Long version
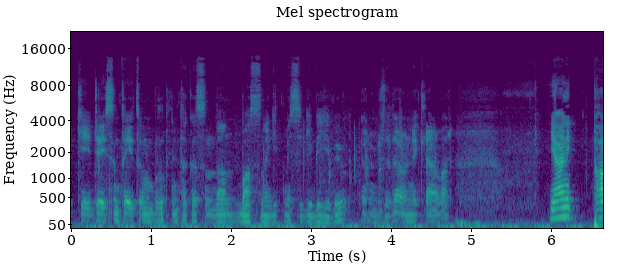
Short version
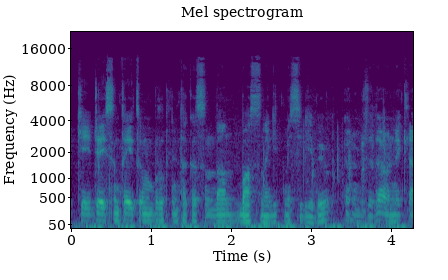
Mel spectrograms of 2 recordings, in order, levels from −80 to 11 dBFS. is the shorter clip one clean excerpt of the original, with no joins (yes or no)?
no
